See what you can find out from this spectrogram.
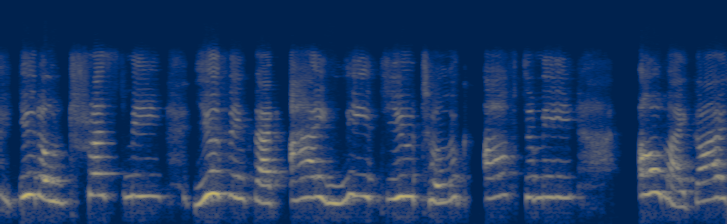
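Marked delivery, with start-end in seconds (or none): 0.0-5.8 high, slow, raised, heated yelling outburst. Recalling fights with him, the speaker re-enacts what they shouted: retelling a screaming fight. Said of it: "I would literally have screaming fights with him".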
